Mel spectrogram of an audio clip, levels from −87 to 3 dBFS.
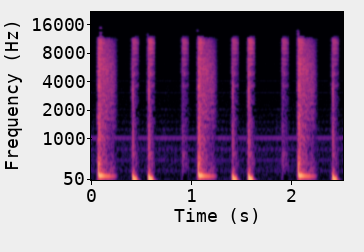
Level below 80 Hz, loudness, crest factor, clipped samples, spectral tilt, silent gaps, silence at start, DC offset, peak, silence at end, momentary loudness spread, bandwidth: -26 dBFS; -23 LUFS; 18 dB; under 0.1%; -4 dB/octave; none; 0.05 s; under 0.1%; -4 dBFS; 0.05 s; 3 LU; 14 kHz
